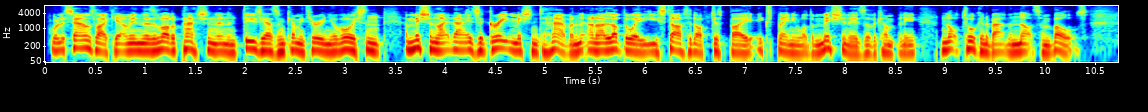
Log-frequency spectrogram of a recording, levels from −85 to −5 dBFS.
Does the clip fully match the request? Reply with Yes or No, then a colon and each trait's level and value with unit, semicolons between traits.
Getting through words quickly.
Yes: fast, 320 wpm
